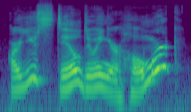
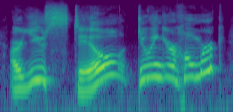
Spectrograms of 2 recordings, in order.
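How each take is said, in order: First: The word 'still' carries no special emphasis. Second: The word 'still' is strongly emphasized. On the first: A neutral question about whether the homework continues. "it's not that you're asking" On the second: Surprise that the homework is not finished yet. "you kind of want that emphasis on still"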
